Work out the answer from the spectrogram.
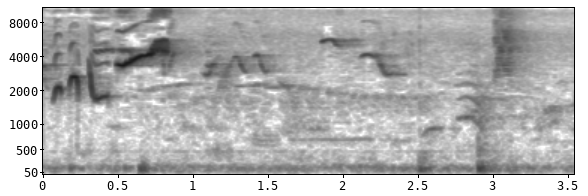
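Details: Kept oriental magpie-robin gives two short chirps and a loud arched whistle, then soft wavering notes trailing off, with faint low knocks behind.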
